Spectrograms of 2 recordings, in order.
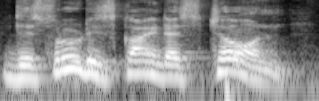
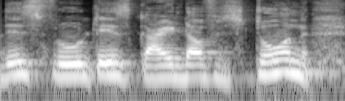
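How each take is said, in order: First: 'Kind of' is blended into a short 'kinda'. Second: 'Kind of' is said fully with a clear 'of'. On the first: "British में बोलेंगे" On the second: "वैसे तो मैं बोलता"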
